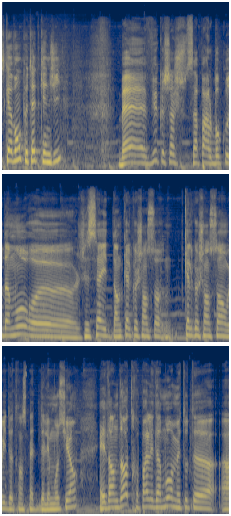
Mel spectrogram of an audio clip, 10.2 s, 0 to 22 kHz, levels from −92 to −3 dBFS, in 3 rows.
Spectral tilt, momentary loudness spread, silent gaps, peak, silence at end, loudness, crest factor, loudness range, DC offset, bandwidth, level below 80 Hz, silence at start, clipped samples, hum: -3.5 dB/octave; 9 LU; none; -2 dBFS; 0 s; -25 LUFS; 22 dB; 3 LU; under 0.1%; 16.5 kHz; -50 dBFS; 0 s; under 0.1%; none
